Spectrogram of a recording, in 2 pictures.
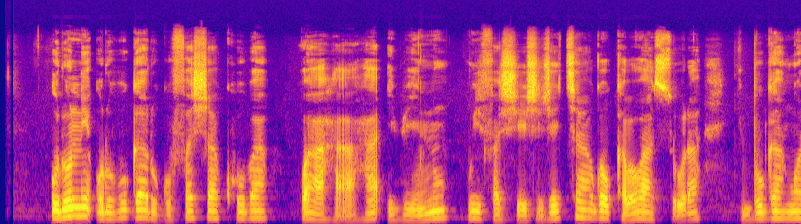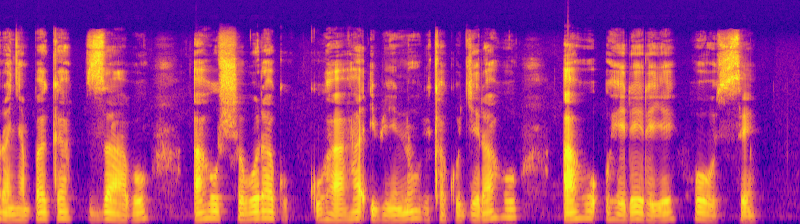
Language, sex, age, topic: Kinyarwanda, male, 18-24, finance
